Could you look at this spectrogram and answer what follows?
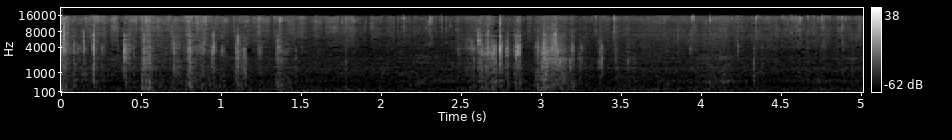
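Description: Footsteps crunching on the gravel ballast of a railway track: scattered small crunches and clicks, with a louder crunching step about two and a half seconds in.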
